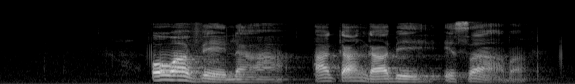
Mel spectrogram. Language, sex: Zulu, male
